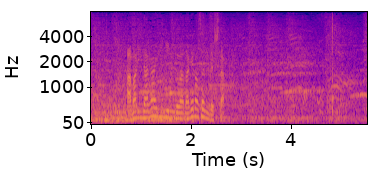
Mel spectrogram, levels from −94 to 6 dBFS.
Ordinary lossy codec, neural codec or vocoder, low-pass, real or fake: none; none; none; real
